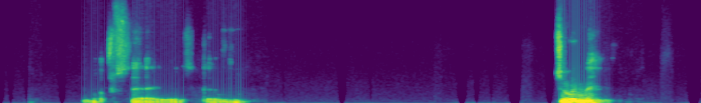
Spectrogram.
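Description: A young man speaks calmly over an online call, in short bursts.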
